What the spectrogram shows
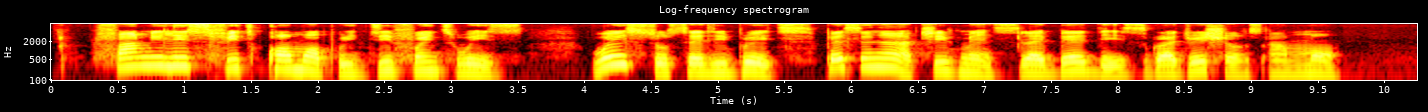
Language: Nigerian Pidgin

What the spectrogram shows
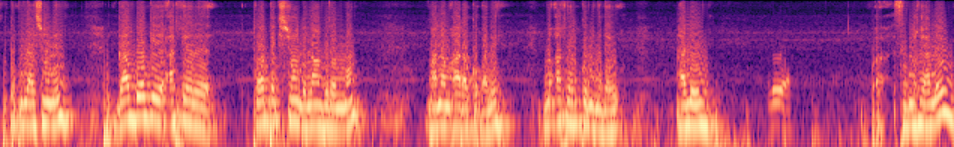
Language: Serer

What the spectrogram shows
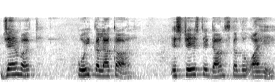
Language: Sindhi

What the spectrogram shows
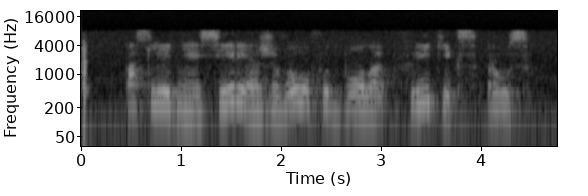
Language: Russian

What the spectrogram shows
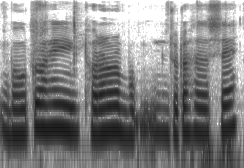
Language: Assamese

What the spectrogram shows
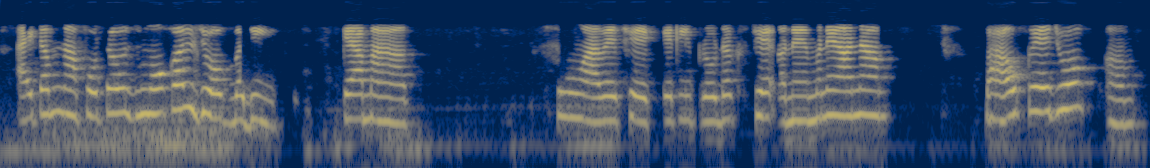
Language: Gujarati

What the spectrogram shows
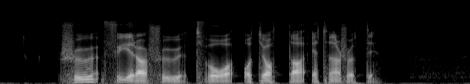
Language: Swedish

